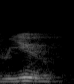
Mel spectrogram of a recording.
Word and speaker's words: Ryu: I already knew the pronunciation of the name was Ryu, which stands for journey.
